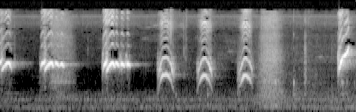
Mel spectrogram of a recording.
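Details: Greater green leafbird (cucak ijo) song meant to coax caged birds into singing: drawn-out level whistles followed by paired chevron-shaped notes, a short noisy rasp, and a final rising whistle.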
